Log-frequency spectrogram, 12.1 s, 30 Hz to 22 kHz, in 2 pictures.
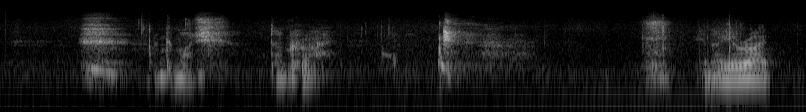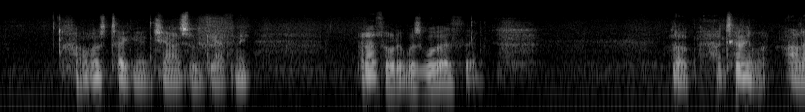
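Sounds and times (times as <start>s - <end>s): woman sobbing: 0.6s - 1.1s, 3.3s - 3.9s.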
